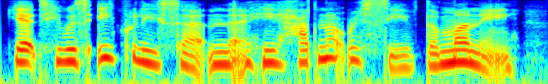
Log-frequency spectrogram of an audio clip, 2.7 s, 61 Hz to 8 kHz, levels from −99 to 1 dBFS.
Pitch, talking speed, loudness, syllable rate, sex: 205 Hz, 260 wpm, -19 LUFS, 7.4 syllables/s, female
